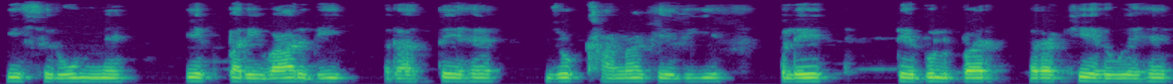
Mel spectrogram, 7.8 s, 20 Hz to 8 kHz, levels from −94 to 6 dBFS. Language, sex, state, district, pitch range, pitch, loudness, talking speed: Hindi, male, Bihar, Saran, 125-130 Hz, 125 Hz, -21 LUFS, 140 wpm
